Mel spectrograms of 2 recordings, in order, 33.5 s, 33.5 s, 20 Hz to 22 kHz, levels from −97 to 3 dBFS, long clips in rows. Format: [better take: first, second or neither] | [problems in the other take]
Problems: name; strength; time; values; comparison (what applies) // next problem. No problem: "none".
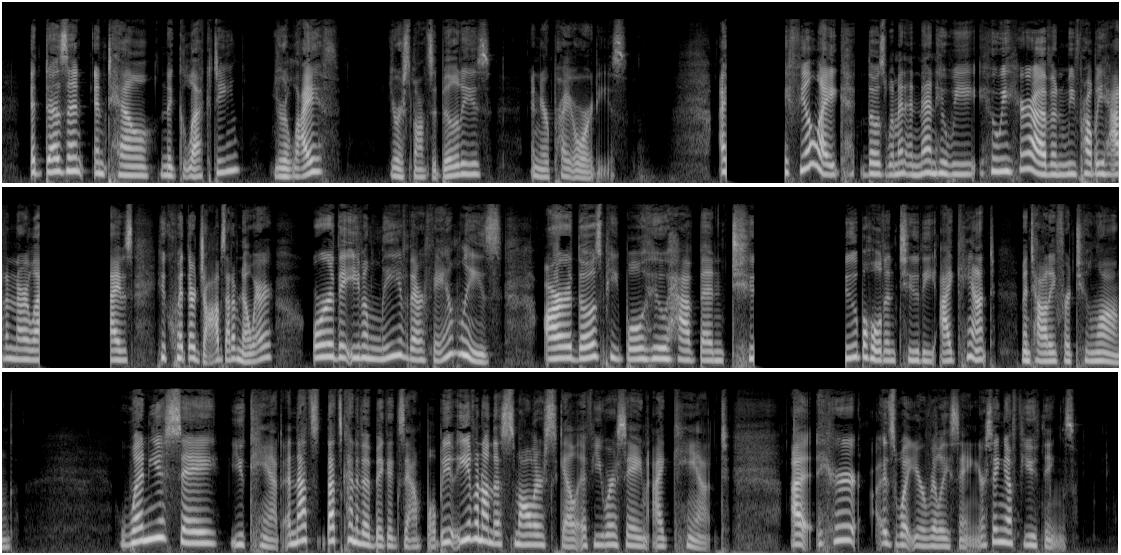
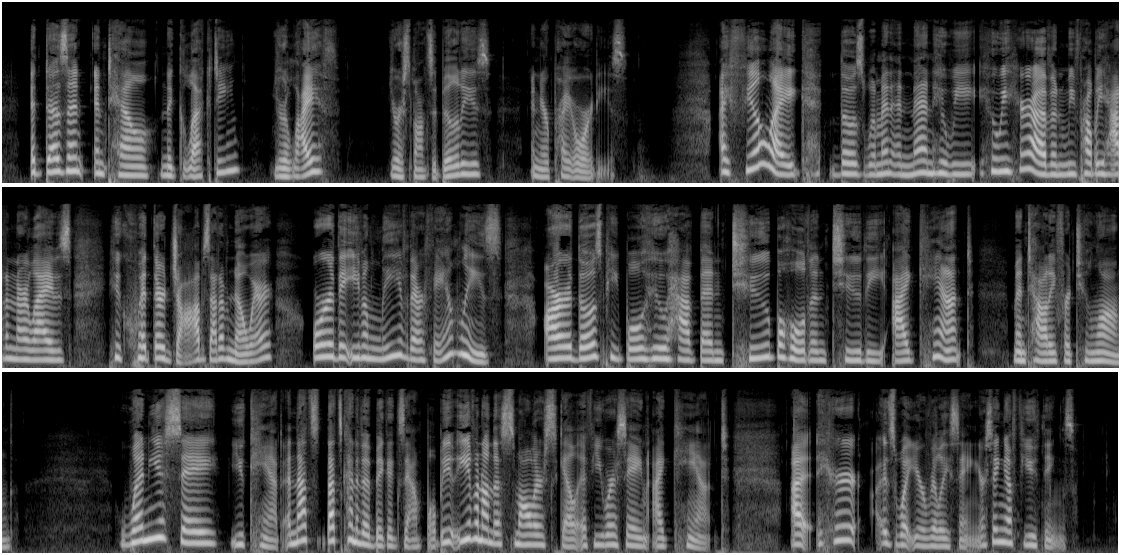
second | audio freezing; at 7 s for 0.5 s, at 12 s for 0.5 s and at 19 s for 1 s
